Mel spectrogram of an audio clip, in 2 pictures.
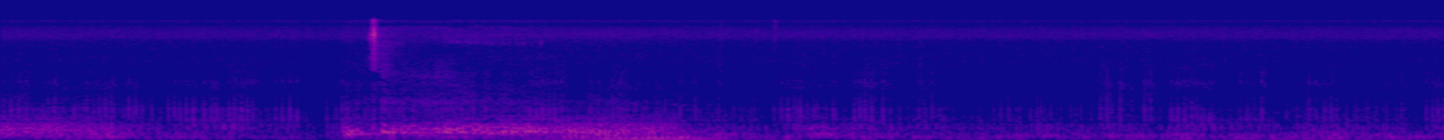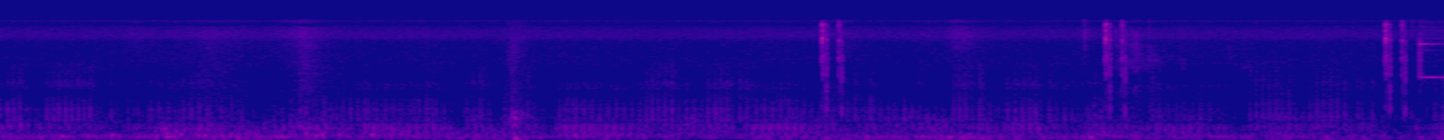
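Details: Joanna the mother cat purrs while feeding a small ginger foster kitten; a louder rumbling burst early on settles into a soft, even low purr, with faint clicks and small movement noises.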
